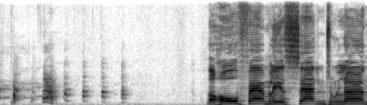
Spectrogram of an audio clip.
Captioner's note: laughter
